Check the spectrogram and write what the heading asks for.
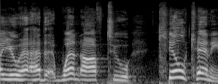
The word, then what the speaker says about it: Kilkenny: Now you had went off to Kilkenny. And that's how you say it, correct? It's like South Park.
